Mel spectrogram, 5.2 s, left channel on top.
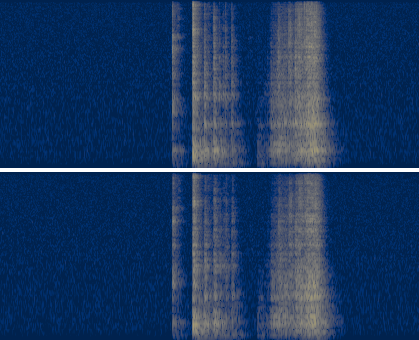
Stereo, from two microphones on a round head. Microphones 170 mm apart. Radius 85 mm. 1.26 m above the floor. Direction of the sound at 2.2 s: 40° left (ahead or behind).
